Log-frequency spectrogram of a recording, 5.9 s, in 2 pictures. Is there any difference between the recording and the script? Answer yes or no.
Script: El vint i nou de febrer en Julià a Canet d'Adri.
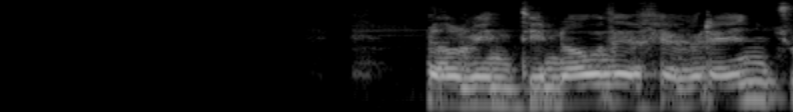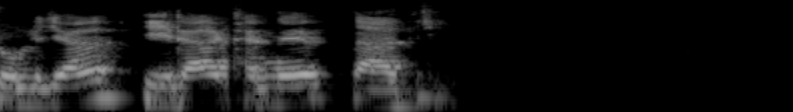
yes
